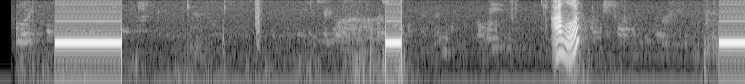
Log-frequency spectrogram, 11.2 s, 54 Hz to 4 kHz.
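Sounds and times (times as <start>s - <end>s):
faint low noises: 0.2s - 11.1s
steady electronic telephone tone on an unanswered call: 0.8s - 1.8s, 5.8s - 6.0s, 10.8s - 11.1s
speech: 8.4s - 8.8s.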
